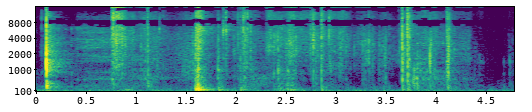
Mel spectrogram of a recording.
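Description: Ring binders and their plastic wrapping being handled on a desk: faint rustling with a sharp click right at the start, a knock about a second and a half in, and two more clicks near the end.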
